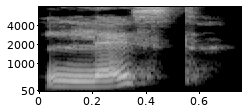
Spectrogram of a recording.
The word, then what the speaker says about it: est: So est and est are two different words, two different pronunciations. So l'est is east. Here we pronounce every single letter, while est, il est, is the verb être,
